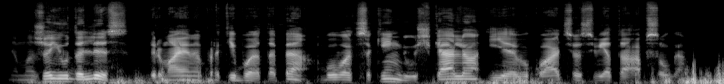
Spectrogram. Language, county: Lithuanian, Kaunas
